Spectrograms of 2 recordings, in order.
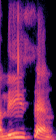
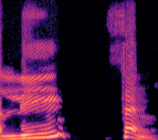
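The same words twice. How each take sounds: First: লিসেন said as a quicker lee-sen, no t; silent T. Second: লিসেন stretched very slowly as lee... sen, no t; long drawn-out লিসেন without a t; silent T. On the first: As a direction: say লিসেন more joined up, t left silent. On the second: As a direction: split লিসেন in two, leaving out the t. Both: Shown as a demonstration. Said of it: "টিটা উচ্চারণ হবে না".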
